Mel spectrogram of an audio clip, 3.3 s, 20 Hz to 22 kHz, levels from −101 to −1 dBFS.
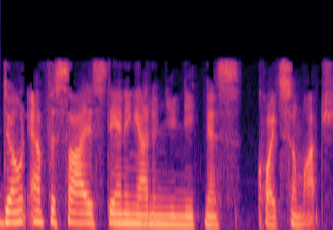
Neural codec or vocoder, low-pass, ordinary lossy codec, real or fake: none; 7.2 kHz; MP3, 32 kbps; real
